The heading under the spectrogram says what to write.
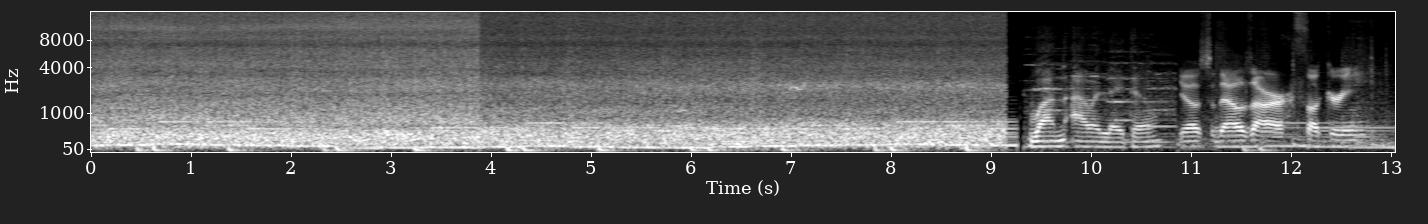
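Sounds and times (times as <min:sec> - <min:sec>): waterfall rushing: 0:00.0 - 0:09.2.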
